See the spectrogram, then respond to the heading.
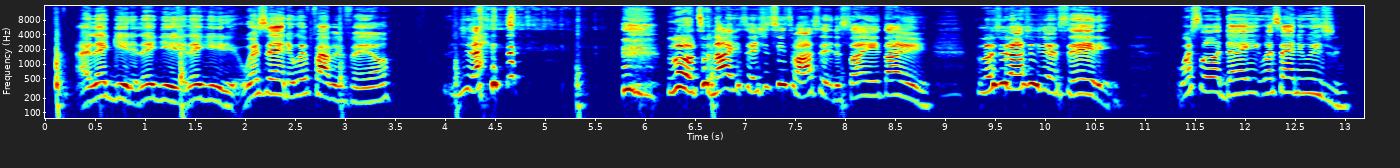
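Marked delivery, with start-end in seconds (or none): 4.0-10.8 high, louder, laughing hard. Real, not acted. Host cracking up over viewers mocking his slip. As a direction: crack up while reading chat. Laughing reading chat comments.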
